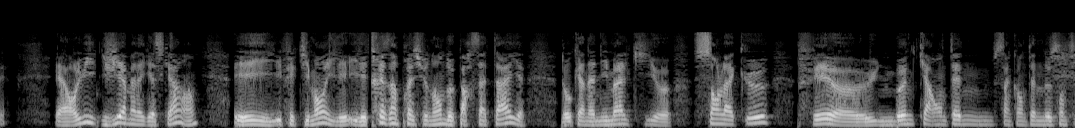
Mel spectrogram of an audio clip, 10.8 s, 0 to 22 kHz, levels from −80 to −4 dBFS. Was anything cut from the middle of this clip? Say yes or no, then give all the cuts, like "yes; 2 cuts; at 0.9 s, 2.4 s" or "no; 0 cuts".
no; 0 cuts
